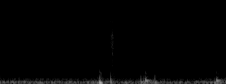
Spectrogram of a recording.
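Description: A game interface gives a short click as a menu pops open.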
